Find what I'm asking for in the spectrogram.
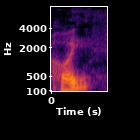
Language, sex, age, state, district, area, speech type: Assamese, male, 60+, Assam, Udalguri, urban, spontaneous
